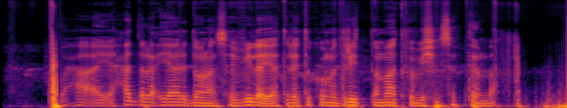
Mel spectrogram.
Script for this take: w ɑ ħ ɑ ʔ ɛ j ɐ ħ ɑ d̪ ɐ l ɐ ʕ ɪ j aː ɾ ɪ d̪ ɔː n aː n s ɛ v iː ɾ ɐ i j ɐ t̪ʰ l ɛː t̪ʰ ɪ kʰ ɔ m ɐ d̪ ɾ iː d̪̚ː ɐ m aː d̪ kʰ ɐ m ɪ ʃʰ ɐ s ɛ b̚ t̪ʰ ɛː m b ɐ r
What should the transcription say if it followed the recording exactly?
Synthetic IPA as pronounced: w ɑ ħ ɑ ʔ ɛ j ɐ ħ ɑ d̪ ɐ l ɐ ʕ ɪ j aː ɾ ɪ d̪ ɔː n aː n s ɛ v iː l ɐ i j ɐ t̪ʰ l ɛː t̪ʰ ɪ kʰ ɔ m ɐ d̪ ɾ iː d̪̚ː ɐ m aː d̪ kʰ ɐ b ɪ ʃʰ ɐ s ɛ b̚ t̪ʰ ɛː m b ɐ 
